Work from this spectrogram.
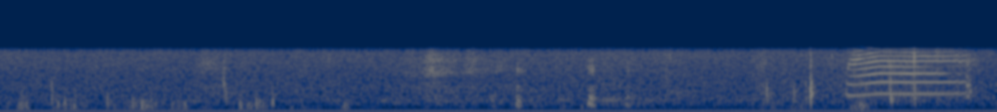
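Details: Pet cat said to talk to its owner: soft Danish speech and small noises, then one clear, steady, tonal meow near the end.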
